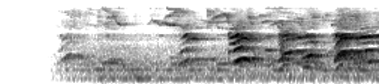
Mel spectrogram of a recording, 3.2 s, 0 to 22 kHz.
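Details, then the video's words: F1b Goldendoodle puppies, six weeks old, noisy indoors during a football game; high-pitched whining squeals that rise and fall, growing louder and coming in quick overlapping bursts. "Noisy Goldendoodle Puppies During Football"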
